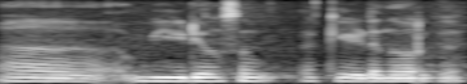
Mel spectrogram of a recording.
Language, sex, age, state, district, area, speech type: Malayalam, male, 18-30, Kerala, Idukki, rural, spontaneous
